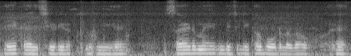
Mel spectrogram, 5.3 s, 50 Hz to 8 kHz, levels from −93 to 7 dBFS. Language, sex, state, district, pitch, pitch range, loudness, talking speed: Hindi, male, Uttar Pradesh, Saharanpur, 145 Hz, 140-150 Hz, -17 LUFS, 150 wpm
